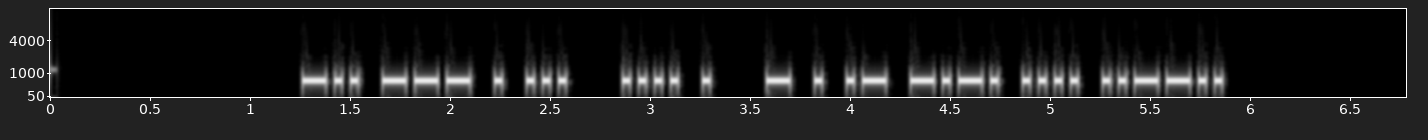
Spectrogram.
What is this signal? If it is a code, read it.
Morse code, heard as a keyed tone, about 30 wpm, 700 Hz. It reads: DOES HE TEACH?
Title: Sentences from Top 1000 Words - Review Part 2 - 30wpm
